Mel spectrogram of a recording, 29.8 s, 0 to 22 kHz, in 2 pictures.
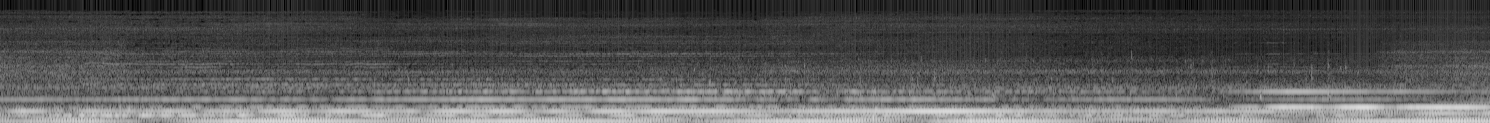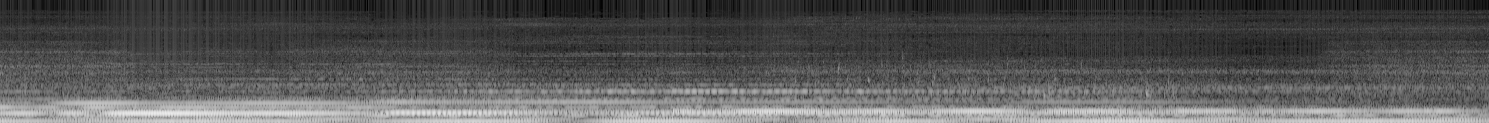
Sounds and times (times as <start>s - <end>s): Music: 0.0s - 29.7s
Outside, rural or natural: 0.0s - 29.7s.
